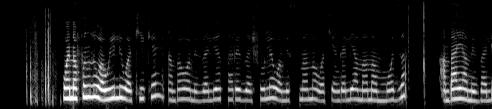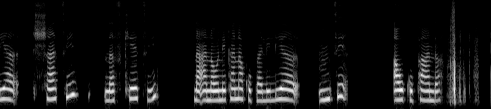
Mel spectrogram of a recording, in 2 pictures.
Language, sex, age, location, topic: Swahili, female, 25-35, Nairobi, government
